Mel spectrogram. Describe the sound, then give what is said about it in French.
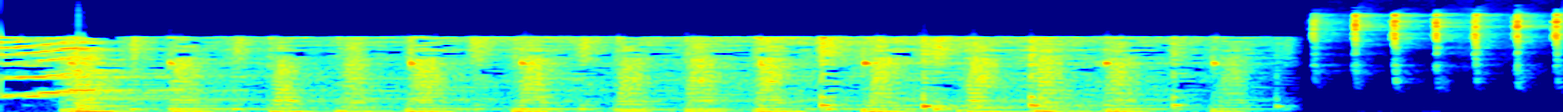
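A musical Morse code pattern spelling the letters M and I, the initials of Mission Impossible, in two long and two short notes: steady pulsing chords hammer out a rhythmic figure, then a short run of rapid, high-pitched beeping ticks closes it. “Saurez-vous trouver quel message se cache derrière ce code morse musical ?”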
